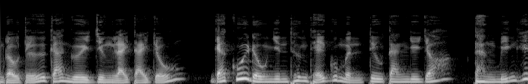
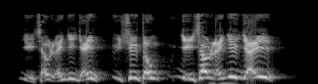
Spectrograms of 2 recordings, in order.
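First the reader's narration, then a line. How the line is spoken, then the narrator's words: Desperate, frenzied shouting. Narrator (Vietnamese): Long đạo tử tuyệt vọng, gã quát lên điên cuồng giống như một người điên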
